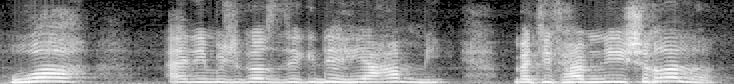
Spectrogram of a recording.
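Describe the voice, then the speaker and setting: A woman's voice: high-pitched, fairly even intonation, quick pace, fairly bright tone, voice pushed up. Woman playing a spiteful mother. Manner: biting, resentful remarks. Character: spiteful middle-aged mother, sharp-tongued.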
